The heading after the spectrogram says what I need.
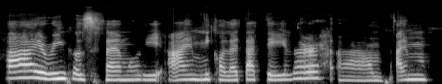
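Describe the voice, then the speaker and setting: A woman in her fifties from Romania, speaking with a Romanian accent as a guest on a video-call chat, thoughtful and quick to laugh. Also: fairly high pitch, no echo. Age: 50s. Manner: slow, thoughtful, laughs often. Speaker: guest author. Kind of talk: casual video-call interview.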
